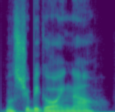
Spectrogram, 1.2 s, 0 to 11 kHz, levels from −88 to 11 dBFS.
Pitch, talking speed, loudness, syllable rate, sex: 100 Hz, 260 wpm, -17 LUFS, 5.0 syllables/s, male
